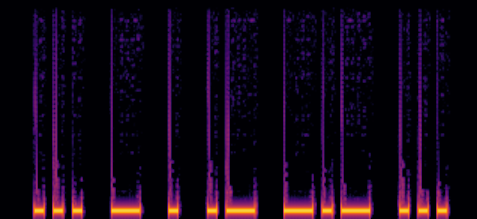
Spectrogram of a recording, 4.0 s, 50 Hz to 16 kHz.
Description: Morse code, heard as a keyed tone, about 15 wpm, 700 Hz. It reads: STEAKS
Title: Pangram Challenge v2 - 15wpm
